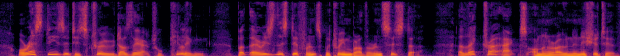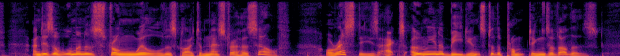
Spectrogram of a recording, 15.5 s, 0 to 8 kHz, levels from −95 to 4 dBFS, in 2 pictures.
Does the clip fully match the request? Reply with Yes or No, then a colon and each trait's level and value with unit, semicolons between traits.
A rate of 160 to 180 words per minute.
Yes: average, 170 wpm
